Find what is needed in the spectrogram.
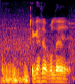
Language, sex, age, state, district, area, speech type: Assamese, male, 60+, Assam, Golaghat, rural, spontaneous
